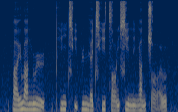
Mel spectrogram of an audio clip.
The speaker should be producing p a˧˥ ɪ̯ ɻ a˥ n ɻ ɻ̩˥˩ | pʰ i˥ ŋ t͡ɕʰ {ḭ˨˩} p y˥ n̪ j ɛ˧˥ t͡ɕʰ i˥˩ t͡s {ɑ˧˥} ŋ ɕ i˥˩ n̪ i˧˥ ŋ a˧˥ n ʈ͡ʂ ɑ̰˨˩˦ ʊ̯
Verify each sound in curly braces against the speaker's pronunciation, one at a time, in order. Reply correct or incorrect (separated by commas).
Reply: correct, correct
